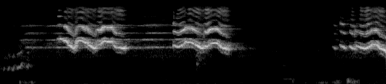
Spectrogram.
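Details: Black-capped lory, apparently a kept bird, agitated by a lure call. Three loud, shrill, warbling calls, each rich in harmonics and wavering up and down, about half a second to a second long, with brief pauses between them.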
